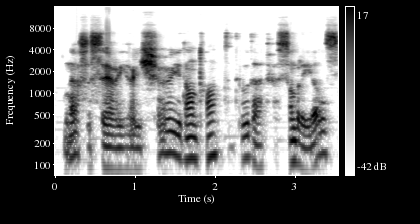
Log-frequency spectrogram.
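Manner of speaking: soft, half-whispered stage whisper. Speaking in character to a companion at a table: half-whispering in character. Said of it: "He's whispering this, by the way".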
